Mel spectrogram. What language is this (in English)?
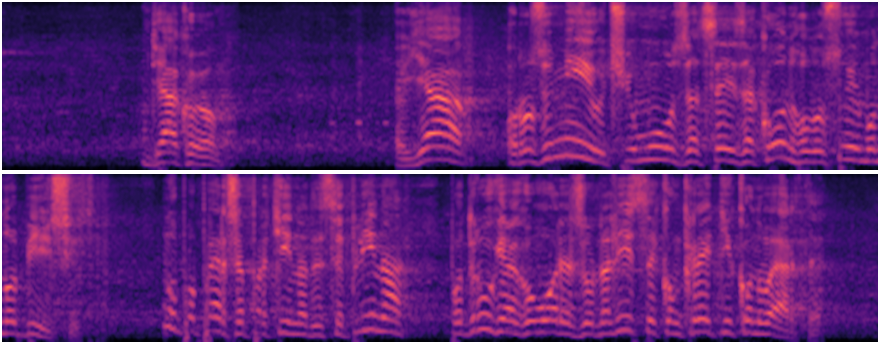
Ukrainian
